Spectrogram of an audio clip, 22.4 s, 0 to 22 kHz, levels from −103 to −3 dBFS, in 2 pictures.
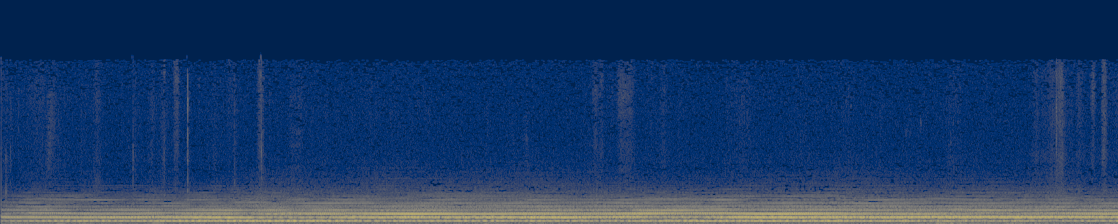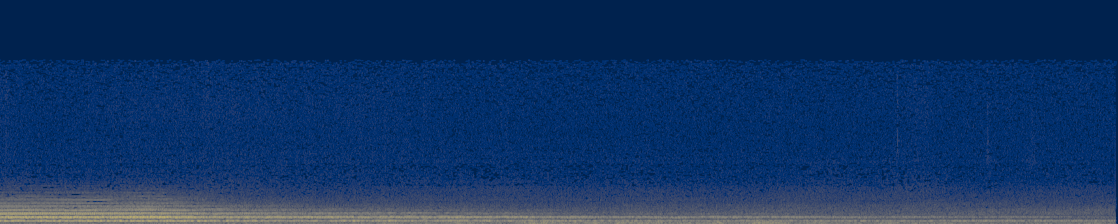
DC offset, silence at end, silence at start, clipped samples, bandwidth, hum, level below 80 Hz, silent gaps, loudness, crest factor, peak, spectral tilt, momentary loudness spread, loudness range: under 0.1%; 0 s; 0 s; under 0.1%; 12.5 kHz; none; -64 dBFS; none; -33 LUFS; 16 dB; -18 dBFS; -7.5 dB/octave; 21 LU; 18 LU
